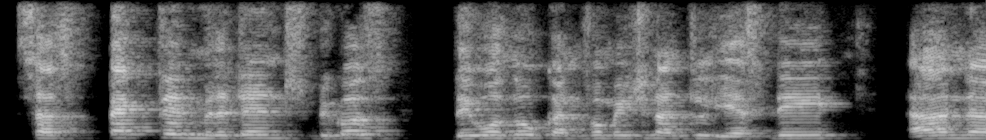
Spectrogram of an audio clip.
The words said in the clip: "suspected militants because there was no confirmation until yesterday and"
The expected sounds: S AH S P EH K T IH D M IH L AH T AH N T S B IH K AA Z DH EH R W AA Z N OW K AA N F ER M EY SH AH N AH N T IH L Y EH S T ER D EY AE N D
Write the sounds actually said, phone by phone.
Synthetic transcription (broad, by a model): S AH S P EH K T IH D M IH L AH T AH N T S B IH K AA Z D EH R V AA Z N OW K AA N F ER M EY SH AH N AH N T IH L Y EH S T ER D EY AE N D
